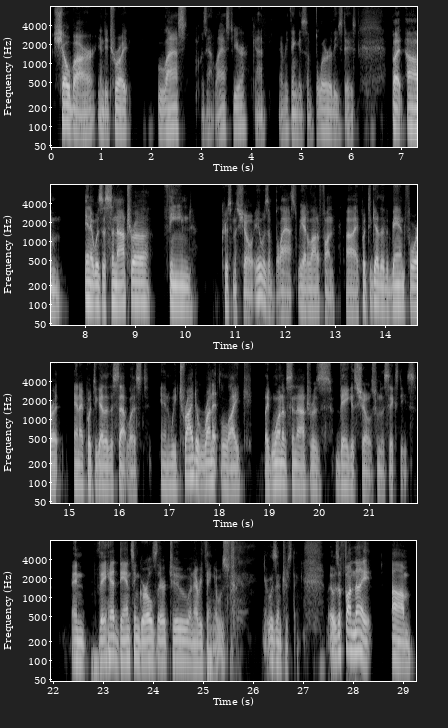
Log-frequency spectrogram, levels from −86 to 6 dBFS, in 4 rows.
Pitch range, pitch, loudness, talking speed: 90-105 Hz, 95 Hz, -23 LUFS, 180 wpm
